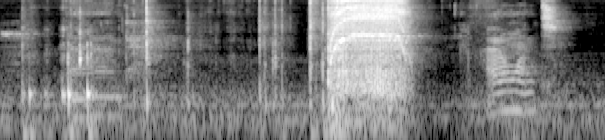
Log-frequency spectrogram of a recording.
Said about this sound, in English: this is my handy dandy small little tiny food processor. So I have tomatoes and ginger in here.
